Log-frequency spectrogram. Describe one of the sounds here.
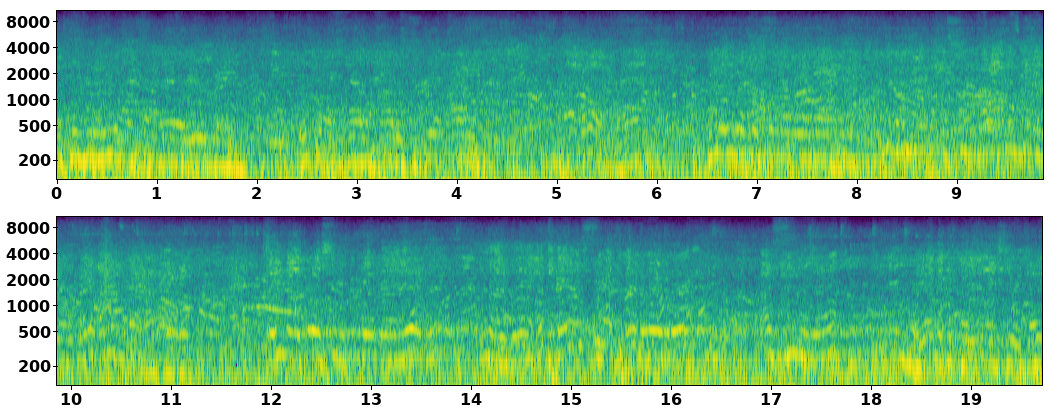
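A crowd chatters and calls out outdoors on a busy street.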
